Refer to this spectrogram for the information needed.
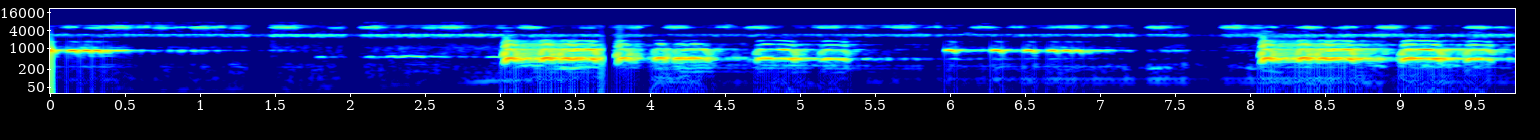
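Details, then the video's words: Calls of an owl in forest: rapid clusters of rich, stuttered notes that rise in loudness and then fade, with quieter single notes between them. Insects buzz constantly in the background. "Suara Burung Hantu Hutan"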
